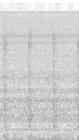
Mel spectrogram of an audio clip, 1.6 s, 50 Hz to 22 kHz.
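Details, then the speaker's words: Chinese all-in-one diesel parking heater in shuttle bus RV conversion, turned down to lowest setting 1, mic facing unit: steady soft fuel pump tick about twice a second over low fan hum, calmer, mostly air noise; normal running on low. "It's a little calmer in here. Unit's not making so much noise as air noise."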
